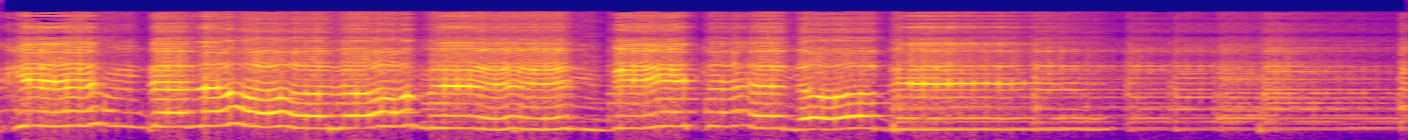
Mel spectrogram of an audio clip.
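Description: Song in a Middle Eastern style: an ornamented, wavering melody line for about the first four and a half seconds, then held, steady notes.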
